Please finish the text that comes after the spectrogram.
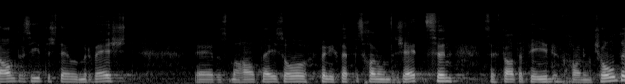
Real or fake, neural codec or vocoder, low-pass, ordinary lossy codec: fake; codec, 24 kHz, 3.1 kbps, DualCodec; none; none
